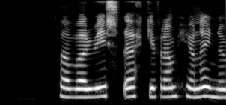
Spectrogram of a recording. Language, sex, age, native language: Icelandic, male, 12, Icelandic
